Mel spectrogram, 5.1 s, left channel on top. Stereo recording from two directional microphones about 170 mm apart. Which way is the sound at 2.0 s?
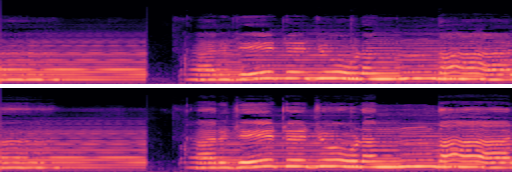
90° right.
